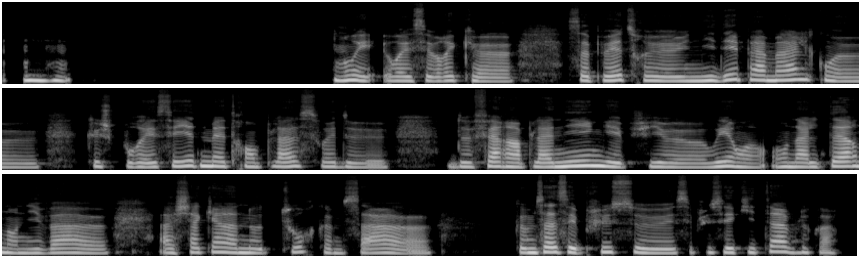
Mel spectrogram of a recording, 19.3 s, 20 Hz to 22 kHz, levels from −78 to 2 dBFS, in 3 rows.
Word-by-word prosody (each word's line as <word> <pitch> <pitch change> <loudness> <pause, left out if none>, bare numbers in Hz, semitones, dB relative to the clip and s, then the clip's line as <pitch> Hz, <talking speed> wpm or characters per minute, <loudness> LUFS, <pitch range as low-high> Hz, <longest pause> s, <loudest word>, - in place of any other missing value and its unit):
Mmh 215 -1 +5 0.2
mh. - - -8 2.0
Oui, 215 -1 +2
ouais, 200 0 0
c'est 200 +1 -3
vrai 200 +2 -1
que 180 -4 -4 0.4
ça 210 - -2
peut 210 +1 -2
être, 220 0 0
heu, 195 -2 +1
une 195 +1 +2
idée 215 +4 +3
pas 240 -2 +1
mal 240 +4 +3
qu'on, 225 -4 -1
heu, 180 -1 -6 0.3
que 215 - -3
je 210 - -8
pourrais 195 -2 -2
essayer 220 +4 0
de 240 - +1
mettre 225 -2 +1
en 200 -1 0
place 215 +2 -2
ouais, 205 -1 -2
de 185 - -5 0.4
de 200 -1 -2
faire 220 +1 +2
un 195 -1 +5
planning 215 +5 +6
et 200 -4 +3
puis, 200 +2 -3
heu, 185 -1 -3
oui 215 +4 +3
on 195 -3 -2
on 200 0 +1
alterne, 220 +3 +3
on 190 -1 -1
y 190 0 -2
va, 195 -1 -1
heu, - - -12 0.4
à 200 - -2
chacun, 220 +4 -1
à 210 -2 +2
notre 195 -2 0
tour 235 +2 -5
comme 195 -3 -6
ça, 185 - -1
heu, 95 - -10 0.6
comme 205 0 +3
ça 230 +2 +5
c'est 215 -1 +3
plus, 230 +1 -3
heu, 190 -3 +2
c'est 210 - -10
plus 210 +1 -7
équitable 210 +1 0
quoi. 100 - -7
205 Hz, 185 wpm, -23 LUFS, 195-220 Hz, 2.0 s, planning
